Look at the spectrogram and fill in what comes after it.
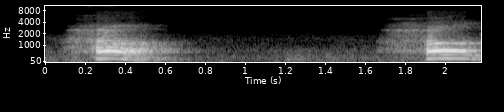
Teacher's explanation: ha boğazdan gelecek sert bir şekilde boğazdan gelecek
